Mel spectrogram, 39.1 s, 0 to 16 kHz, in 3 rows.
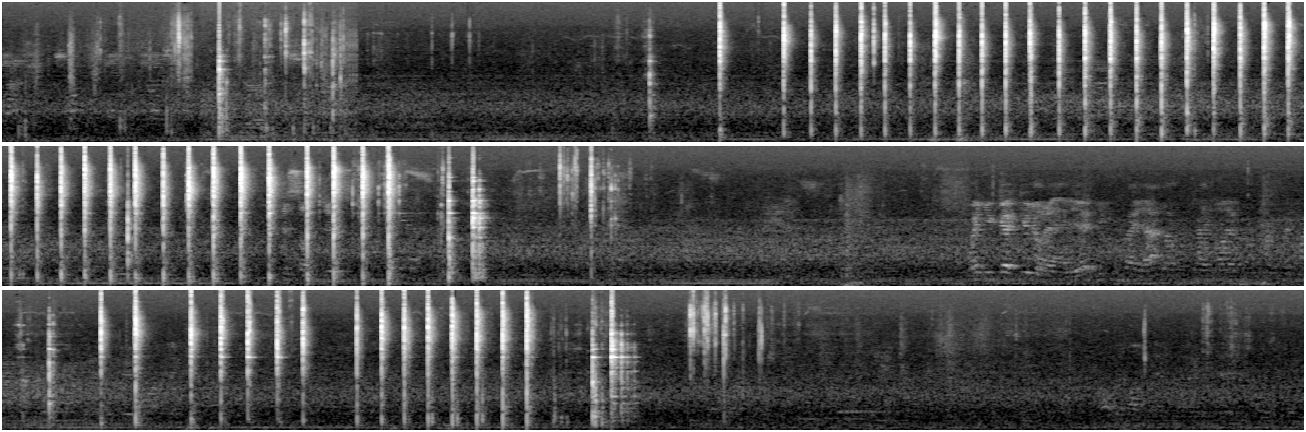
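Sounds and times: hatchet knocking knife spine: 7.2s - 18.0s, 26.2s - 32.4s
wood stick splitting: 7.2s - 18.0s, 18.6s - 19.4s, 26.2s - 33.8s.

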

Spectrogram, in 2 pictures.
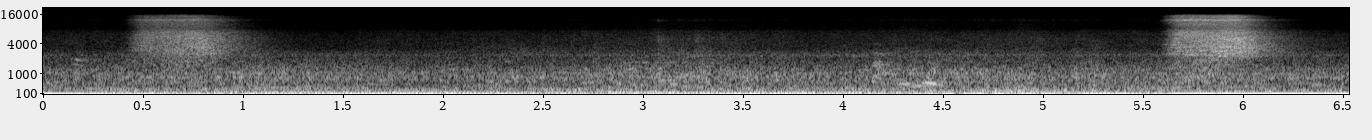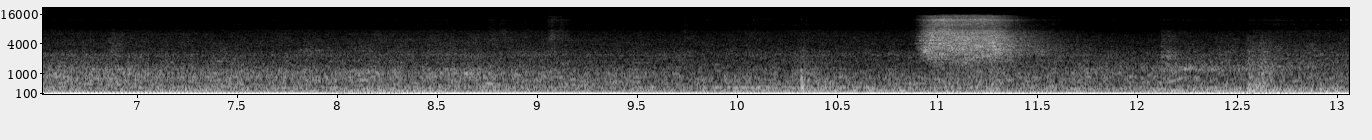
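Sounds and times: fire engine idling: 0.0s - 13.0s
air brake hiss: 0.4s - 1.1s, 5.6s - 6.3s, 10.9s - 11.6s.

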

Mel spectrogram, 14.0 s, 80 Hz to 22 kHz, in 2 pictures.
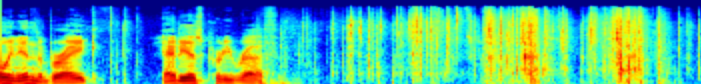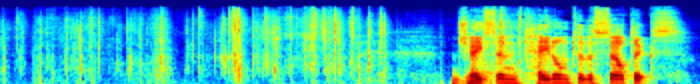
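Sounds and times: foil wrapper crinkling and tearing: 2.9s - 11.0s.

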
